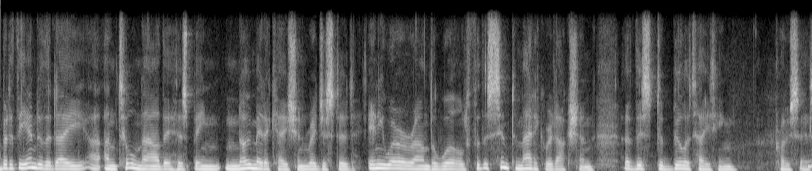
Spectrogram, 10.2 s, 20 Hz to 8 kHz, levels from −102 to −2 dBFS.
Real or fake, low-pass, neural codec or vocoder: real; 7.2 kHz; none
